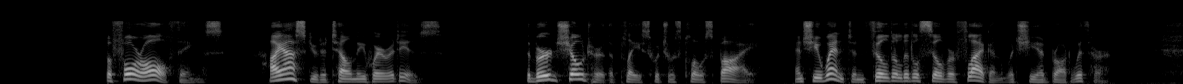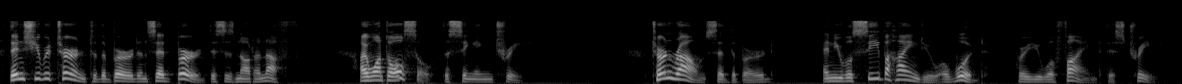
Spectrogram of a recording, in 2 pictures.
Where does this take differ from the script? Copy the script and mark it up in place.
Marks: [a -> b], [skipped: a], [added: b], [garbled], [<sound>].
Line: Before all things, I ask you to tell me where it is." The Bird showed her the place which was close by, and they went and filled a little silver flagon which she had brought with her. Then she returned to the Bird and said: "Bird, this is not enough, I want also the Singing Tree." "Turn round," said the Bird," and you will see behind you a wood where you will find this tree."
Before all things, I ask you to tell me where it is." The Bird showed her the place which was close by, and [they -> she] went and filled a little silver flagon which she had brought with her. Then she returned to the Bird and said: "Bird, this is not enough, I want also the Singing Tree." "Turn round," said the Bird," and you will see behind you a wood where you will find this tree."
